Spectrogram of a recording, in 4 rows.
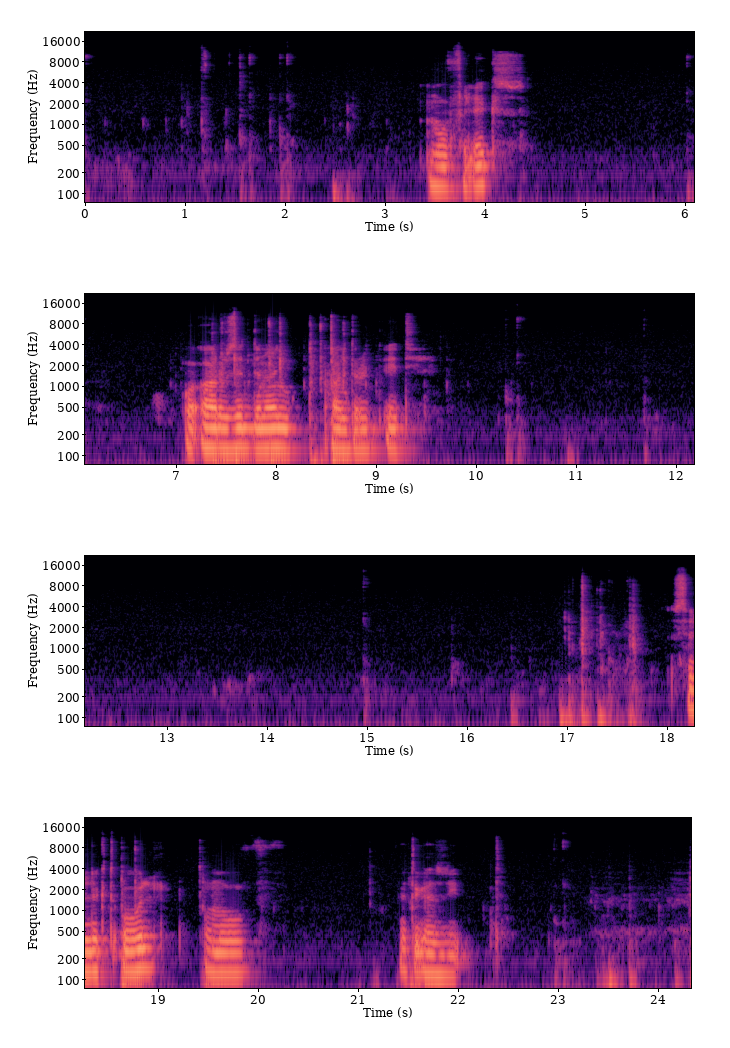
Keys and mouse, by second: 0.0 Escape, 0.0-1.6 drag, 1.6-2.1 drag, 2.5 KP_1, 3.8-6.6 drag, 7.4 r, 11.8-15.8 drag, 17.1 alt+a, 17.5 alt+shift+middle click, 18.7 a, 19.5 g.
